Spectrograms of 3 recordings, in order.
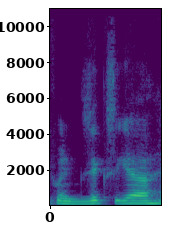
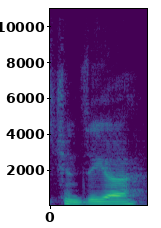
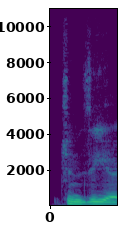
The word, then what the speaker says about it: Qingxiya: chinia on my channel I've been been saying quen zixia and that's not right it's chenia I remember I learned how to say it once but I forgot but chinia is how you say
